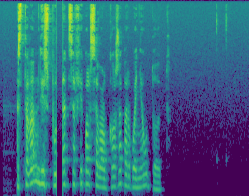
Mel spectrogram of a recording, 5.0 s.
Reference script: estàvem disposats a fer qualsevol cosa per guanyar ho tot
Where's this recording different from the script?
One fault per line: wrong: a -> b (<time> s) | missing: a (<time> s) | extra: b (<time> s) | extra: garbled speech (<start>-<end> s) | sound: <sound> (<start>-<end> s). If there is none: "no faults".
sound: dropout (1.1-1.3 s)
